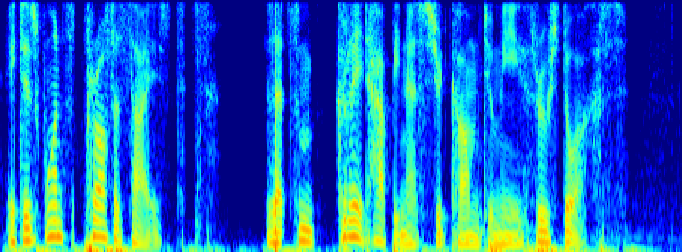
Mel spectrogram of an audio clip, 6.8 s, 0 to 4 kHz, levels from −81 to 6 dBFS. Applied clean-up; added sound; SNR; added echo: neural mask model Resemble Enhance denoiser.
